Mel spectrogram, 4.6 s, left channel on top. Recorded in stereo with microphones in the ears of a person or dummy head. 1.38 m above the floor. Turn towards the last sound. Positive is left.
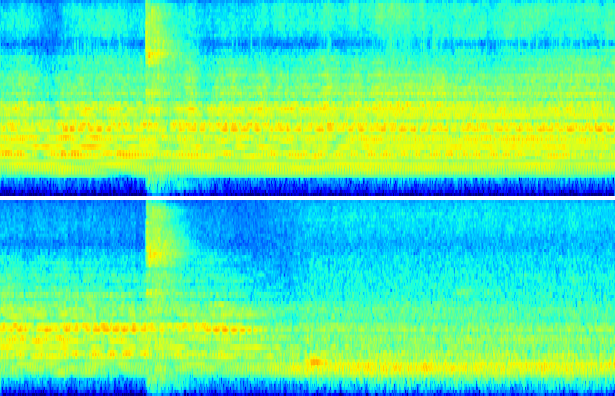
turn(degrees=55)  # may be behind; listen again after turning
